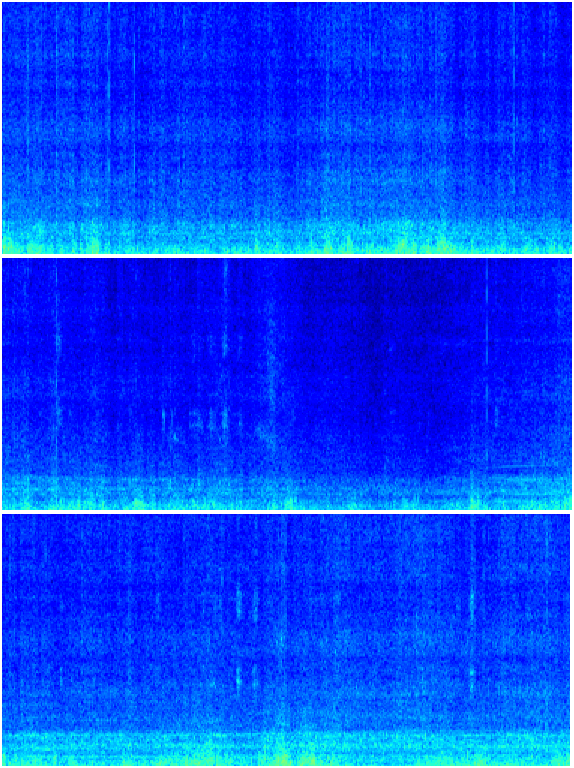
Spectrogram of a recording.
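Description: Wind buffets and roars loudly against a helmet.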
